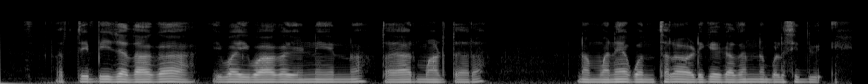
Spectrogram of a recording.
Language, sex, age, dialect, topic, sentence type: Kannada, male, 18-24, Central, agriculture, statement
